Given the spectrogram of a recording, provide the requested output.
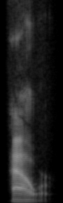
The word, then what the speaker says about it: hour: The problem was that silent H, which English had inherited from French in words like honor, honest, hour, and herb.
